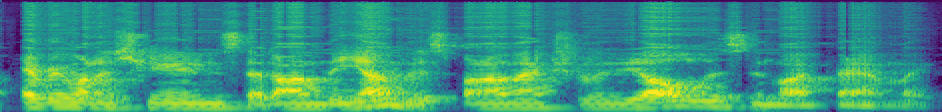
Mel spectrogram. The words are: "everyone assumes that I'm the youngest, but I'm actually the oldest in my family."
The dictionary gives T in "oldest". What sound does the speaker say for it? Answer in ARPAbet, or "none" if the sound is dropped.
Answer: T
